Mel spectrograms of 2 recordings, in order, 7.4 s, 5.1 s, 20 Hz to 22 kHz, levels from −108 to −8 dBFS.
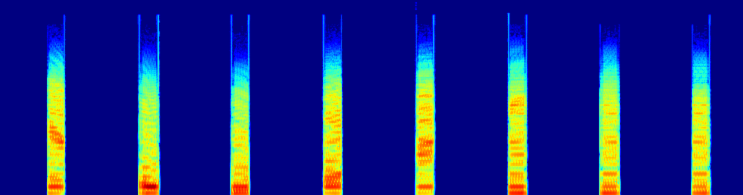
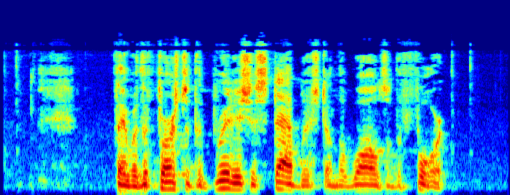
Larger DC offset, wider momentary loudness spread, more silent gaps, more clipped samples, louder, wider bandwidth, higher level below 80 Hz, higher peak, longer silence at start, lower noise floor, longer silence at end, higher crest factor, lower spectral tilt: neither; about the same, 14 LU vs 12 LU; first, 0.65-1.38 s, 1.60-2.30 s, 2.50-3.22 s, 3.42-4.15 s, 4.35-5.07 s, 5.28-5.99 s, 6.20-6.91 s vs none; neither; second, -25 LUFS vs -18 LUFS; second, 6.4 kHz vs 9.6 kHz; first, -34 dBFS vs -66 dBFS; second, -8 dBFS vs -2 dBFS; about the same, 0.45 s vs 0.55 s; first, under -90 dBFS vs -48 dBFS; second, 0.35 s vs 0.7 s; about the same, 18 dB vs 18 dB; first, -8 dB/octave vs -4 dB/octave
